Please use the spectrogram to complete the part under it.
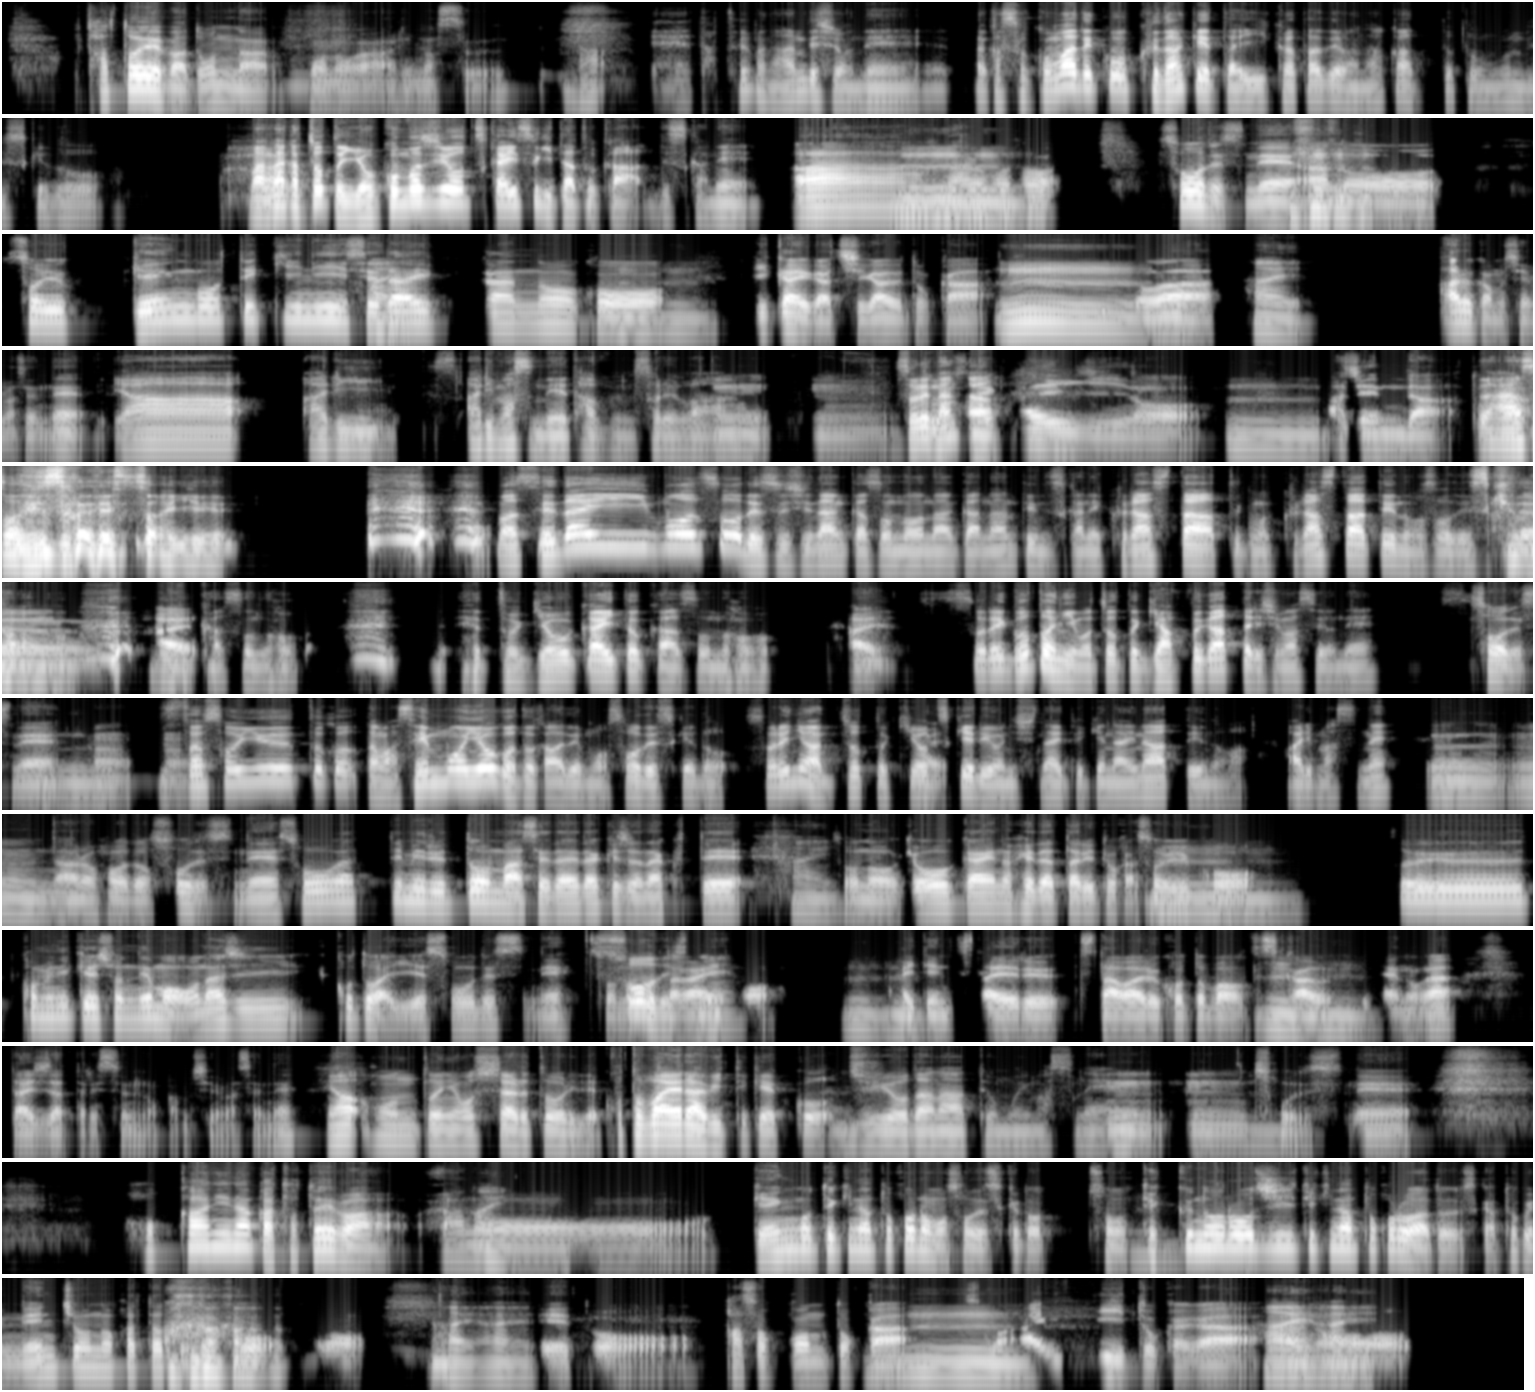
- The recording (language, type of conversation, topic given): Japanese, podcast, 世代間のつながりを深めるには、どのような方法が効果的だと思いますか？
- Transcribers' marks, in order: other background noise; laugh; laughing while speaking: "そうです そうです。そういう"; laugh; laughing while speaking: "そうですけど、あの"; tapping; laugh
